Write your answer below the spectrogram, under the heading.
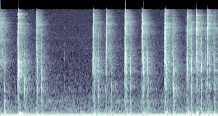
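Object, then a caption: Mechanical computer keyboard with plastic keycaps. A full-size backlit mechanical computer keyboard with plastic keycaps is typed on with the fingertips of both hands. Bright, clicky keystrokes land in irregular bursts and clusters over a steady low hum.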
